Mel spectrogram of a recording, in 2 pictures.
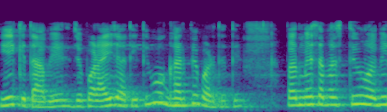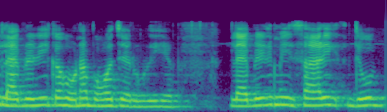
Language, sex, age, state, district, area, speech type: Hindi, female, 45-60, Madhya Pradesh, Jabalpur, urban, spontaneous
